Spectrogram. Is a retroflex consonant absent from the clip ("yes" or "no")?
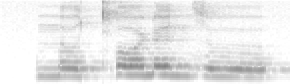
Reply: no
